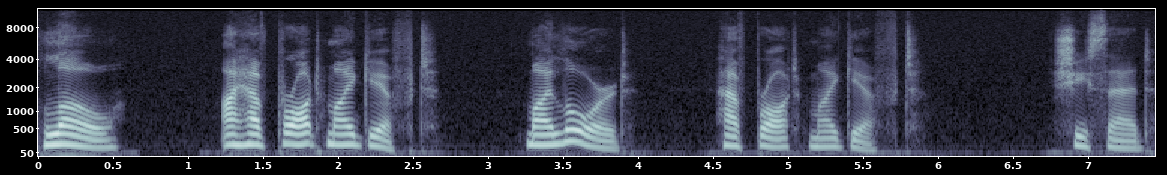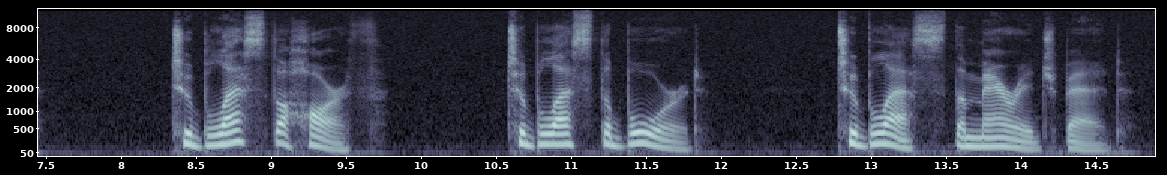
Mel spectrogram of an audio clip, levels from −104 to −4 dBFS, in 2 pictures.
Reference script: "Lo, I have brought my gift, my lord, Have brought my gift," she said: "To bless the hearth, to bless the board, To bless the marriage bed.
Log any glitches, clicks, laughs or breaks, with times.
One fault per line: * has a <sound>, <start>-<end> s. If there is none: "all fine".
all fine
